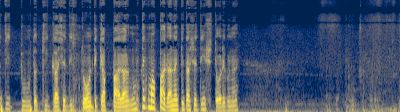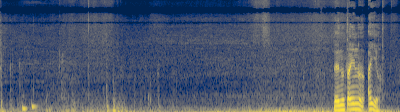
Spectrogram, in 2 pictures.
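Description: A car rumbles low and steady while driving.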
